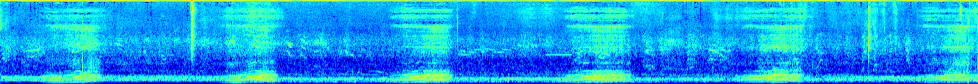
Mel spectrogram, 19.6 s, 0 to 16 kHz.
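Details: Loud, regular snoring, about 17 breaths a minute, each in-breath a rough rattling snore over room hum, from a man asleep at 6 p.m. a few hours after boarding a cruise ship; snoring.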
